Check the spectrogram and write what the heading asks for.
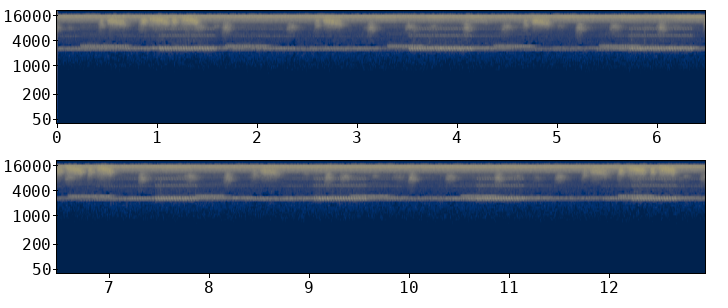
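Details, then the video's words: Bulgarian summer night with crickets chirping in the grass: an unbroken shrill tone underneath, plus rhythmic waves of louder trilling swelling every one to two seconds, dense chorus of many callers. "Cricket Sounds - Crickets Chirping at Night"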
